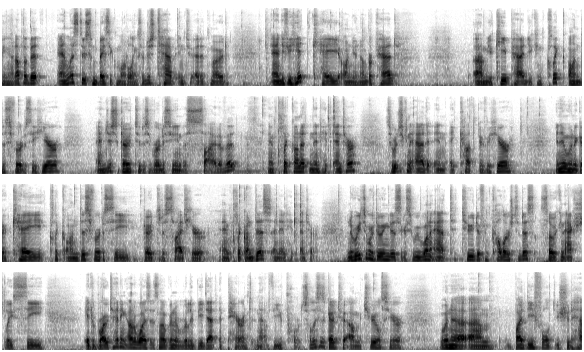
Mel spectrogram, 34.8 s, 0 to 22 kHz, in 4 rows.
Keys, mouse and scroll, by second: 2.3 Tab, 2.7 middle click, 3.7 alt+a, 4.1 shift+middle click, 4.6 middle click, 5.4 KP_1, 6.5 k, 13.8 Return, 14.2 middle click, 17.5 k, 18.9 middle click, 22.0 Return, 22.4 middle click, 23.8 KP_1, 24.1-27.9 middle drag, 30.1-31.7 scroll down 1, 31.7 click, 33.4-34.8 drag.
